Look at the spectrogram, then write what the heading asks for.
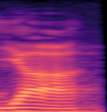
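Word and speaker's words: Я: So we had this email come in, and the story was called Rarity, but it had like a backwards R as in Russian, and you pronounce that letter as Ya.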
